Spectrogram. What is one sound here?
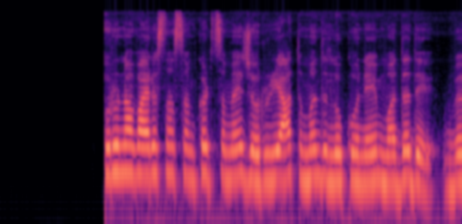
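A young woman reads out the news clearly into a microphone.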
